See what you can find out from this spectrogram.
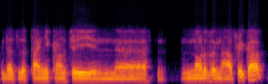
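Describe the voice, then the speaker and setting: A man's voice: extremely low pitch, flat delivery, a little slow. A man in his forties from Tunisia, a podcast guest talking casually with many hesitant fillers, heard over a phone line. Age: 40s. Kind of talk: casual interview chat.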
